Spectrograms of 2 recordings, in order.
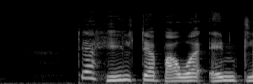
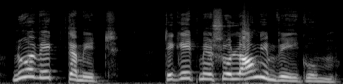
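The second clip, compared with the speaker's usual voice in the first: higher and louder, waving it off; dismissive; 6 semitones higher, 7 dB louder than usual. A narrator's reading. Farmer insists the tree must go, loud and high. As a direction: get rid of the thing, emphatically. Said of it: "wehrte der Grashofer ab".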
